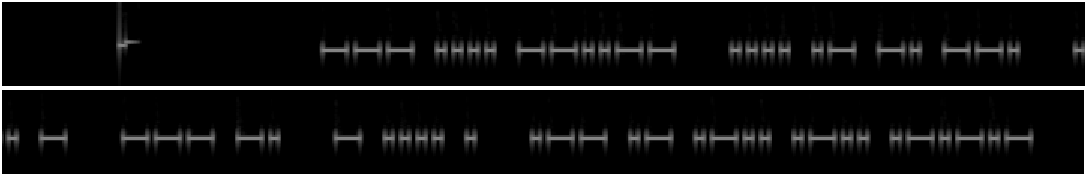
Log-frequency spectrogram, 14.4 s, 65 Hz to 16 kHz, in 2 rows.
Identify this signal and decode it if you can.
Morse code, heard as a keyed tone, about 22 wpm, 700 Hz. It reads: OH, HANG IT ON THE WALL.
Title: Sentences from Top 1600 Words 22wpm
